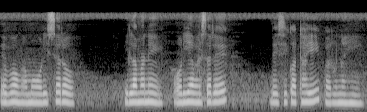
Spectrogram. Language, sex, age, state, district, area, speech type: Odia, male, 30-45, Odisha, Malkangiri, urban, spontaneous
